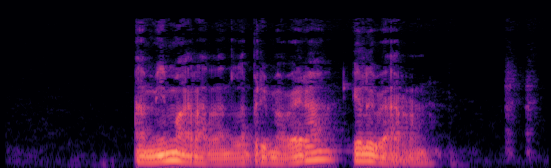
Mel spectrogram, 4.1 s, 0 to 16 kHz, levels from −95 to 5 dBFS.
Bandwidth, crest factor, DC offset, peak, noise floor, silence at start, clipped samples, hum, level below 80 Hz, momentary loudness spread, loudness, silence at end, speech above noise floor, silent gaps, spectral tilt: 10 kHz; 18 dB; under 0.1%; -8 dBFS; -76 dBFS; 1 s; under 0.1%; none; -46 dBFS; 12 LU; -25 LUFS; 0.9 s; 51 dB; none; -9 dB/octave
